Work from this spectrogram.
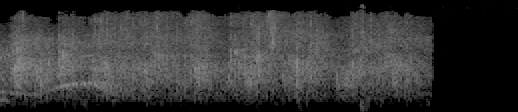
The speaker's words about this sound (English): Skal vi gi en applaus til? Kan vi ikke gjøre det? Ja.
